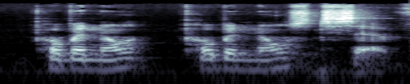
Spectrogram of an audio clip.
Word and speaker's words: Pobedonostsev: I'm going to say his name right this time. Pobedonostsev. I had to stutter there, but I got it. Pobedonostsev.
